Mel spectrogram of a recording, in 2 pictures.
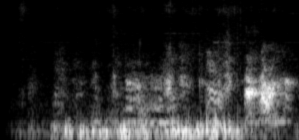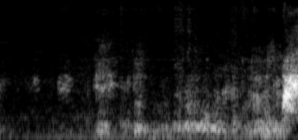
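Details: Two dog sisters, an older Husky and a younger Japanese Spitz/Pomeranian mix, at rough play indoors: deep rumbling growls run through most of the clip, with a few sharper yelping barks on top and a brief quiet pause midway.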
